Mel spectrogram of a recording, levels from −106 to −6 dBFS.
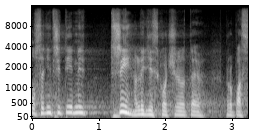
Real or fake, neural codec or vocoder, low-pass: fake; vocoder, 44.1 kHz, 128 mel bands every 512 samples, BigVGAN v2; 14.4 kHz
